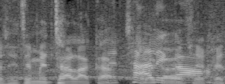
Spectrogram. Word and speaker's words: Metallica: de 2 horas de Metallica. Yo creo que ni un concierto de Metallica dura menos de 2 horas, pero ha sido realmente emocionante, ¿eh? No se dice Metallica, se dice Metallica.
